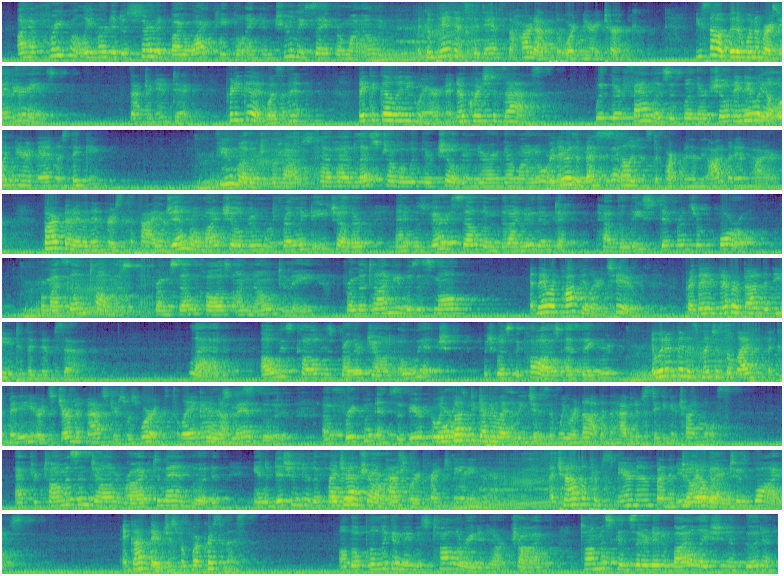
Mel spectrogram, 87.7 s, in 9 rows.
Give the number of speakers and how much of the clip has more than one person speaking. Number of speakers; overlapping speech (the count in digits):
2, about 8%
